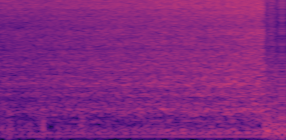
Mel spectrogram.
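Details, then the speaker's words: RV roof AC (Xplorer) running on battery at full cold: steady low fan and compressor hum, no rattles or cycling; compressor running well, air getting cold. "I just heard the compressor come on so we're gonna feel if this thing gets cold I hear the compressor running really good and I feel the air getting cold alright that is great"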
